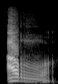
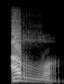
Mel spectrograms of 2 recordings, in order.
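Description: First: The r is trilled with few vibrations. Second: The same.

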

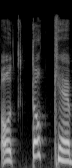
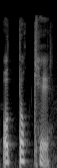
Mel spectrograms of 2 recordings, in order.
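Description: First: The word is said with strong, forced energy. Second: The word is said softly and relaxed. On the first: The speaker calls it wrong. "It's not like" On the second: The speaker calls it right. "should be kind of more naturally"

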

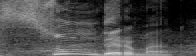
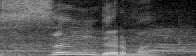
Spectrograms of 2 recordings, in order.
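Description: First: The first syllable is read with a Portuguese 'u'. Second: The first syllable is read like English 'san'. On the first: The speaker calls it right. "é Sunderman" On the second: The speaker calls it wrong. "o nome do treinador não é Sunderman"

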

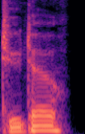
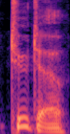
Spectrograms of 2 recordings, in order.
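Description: First: The name is said hesitantly, like a question. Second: The name is said firmly and confidently. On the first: "I'm going to butcher this name" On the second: "Say with confidence"

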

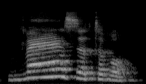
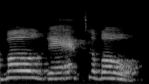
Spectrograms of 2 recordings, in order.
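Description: First: The stress falls on the first syllable. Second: The stress falls on the second syllable. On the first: The speaker calls it right. "Từ đọc đúng này" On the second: The speaker calls it wrong. "ta không đọc là forgettable"

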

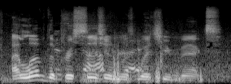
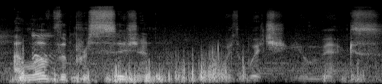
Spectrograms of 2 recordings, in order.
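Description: First: The sentence is said at a normal pace. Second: The sentence is said at a slow, drawn-out pace.

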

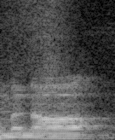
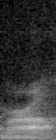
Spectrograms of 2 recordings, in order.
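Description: First: The second consonant is sounded as an N. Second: The second consonant is sounded like an R. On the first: "You can either pronounce the N" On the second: "or you don't really pronounce it as an R"

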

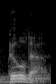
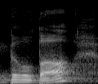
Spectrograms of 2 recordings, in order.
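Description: First: It is said in the speaker's plain accent. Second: It is said in an imitated Boston accent.

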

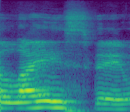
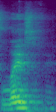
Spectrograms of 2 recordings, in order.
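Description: First: The first vowel is drawn out. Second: The first vowel is short and quick. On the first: "with the eye kind of drawn out" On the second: "there's a speed version of it"

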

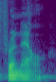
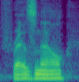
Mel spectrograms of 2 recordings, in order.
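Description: First: The S in the middle is silent. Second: The S in the middle is pronounced. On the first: The speaker calls it right. "The accepted pronunciation, French pronunciation, is Fresnel. Forget about the S" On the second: The speaker calls it wrong. "We've heard Fresnel"

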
